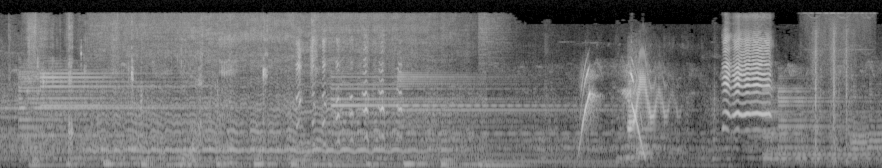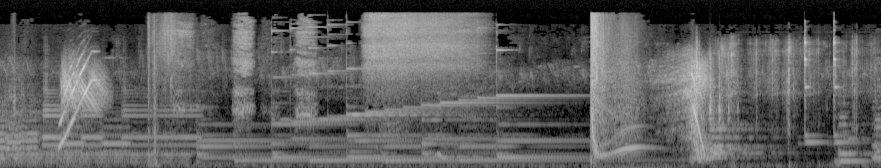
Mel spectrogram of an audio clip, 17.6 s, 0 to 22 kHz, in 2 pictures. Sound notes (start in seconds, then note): 0.3 buzzing; 3.0 giggling; 11.1 gasping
